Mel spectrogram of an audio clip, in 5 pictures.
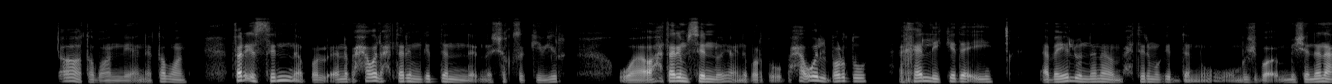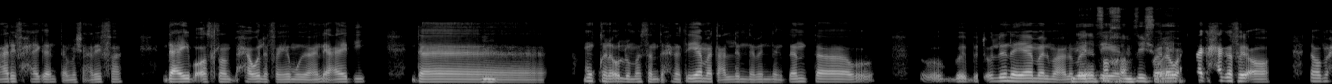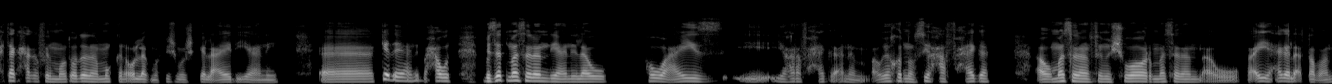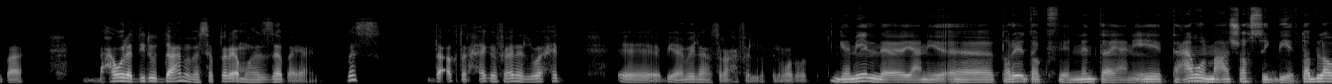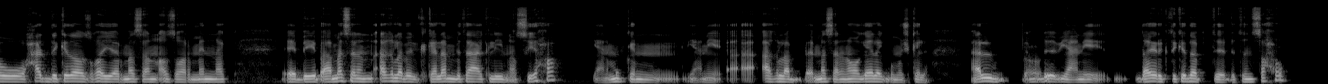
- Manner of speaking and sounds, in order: tsk; tapping; in English: "direct"
- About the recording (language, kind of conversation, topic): Arabic, podcast, إزاي تعرف الفرق بين اللي طالب نصيحة واللي عايزك بس تسمع له؟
